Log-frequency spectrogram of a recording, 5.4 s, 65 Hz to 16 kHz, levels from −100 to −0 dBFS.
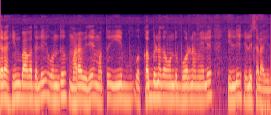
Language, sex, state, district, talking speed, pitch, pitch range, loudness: Kannada, male, Karnataka, Koppal, 120 wpm, 140 Hz, 135-145 Hz, -16 LUFS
